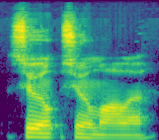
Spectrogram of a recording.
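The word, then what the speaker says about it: Seumalo: And I know this player, but I always had a hard time pronouncing his last name. Isaac Suamalo. Suamalo.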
